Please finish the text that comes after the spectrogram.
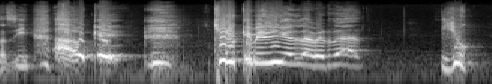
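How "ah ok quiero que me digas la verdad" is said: high-pitched acted wail; imitated tearful plea. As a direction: beg like a heartbroken man. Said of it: "el corazón se le desgarraba".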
